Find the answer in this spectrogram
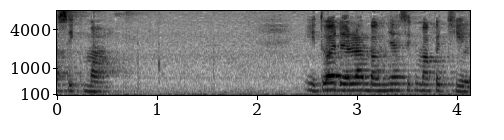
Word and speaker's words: sigma: Rapat muatan itu lambangnya ini bacanya bukan tau tapi bacanya itu adalah sigma.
